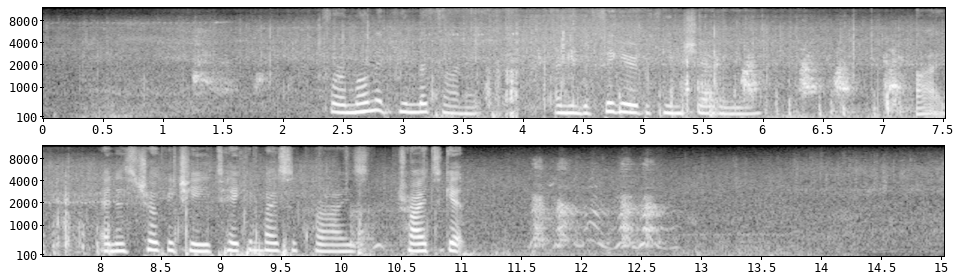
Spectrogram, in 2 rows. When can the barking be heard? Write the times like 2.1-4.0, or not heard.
0.1-1.9, 5.8-7.3, 10.1-12.8.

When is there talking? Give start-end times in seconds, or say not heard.
2.4-3.6, 4.2-6.0, 7.2-11.1.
